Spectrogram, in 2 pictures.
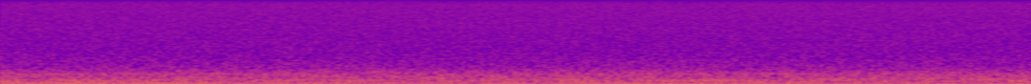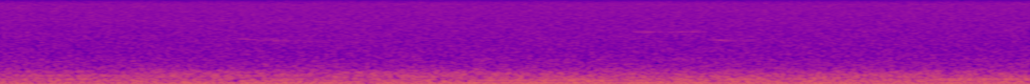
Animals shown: Black-throated Green Warbler (Setophaga virens)
Blue Jay (Cyanocitta cristata)

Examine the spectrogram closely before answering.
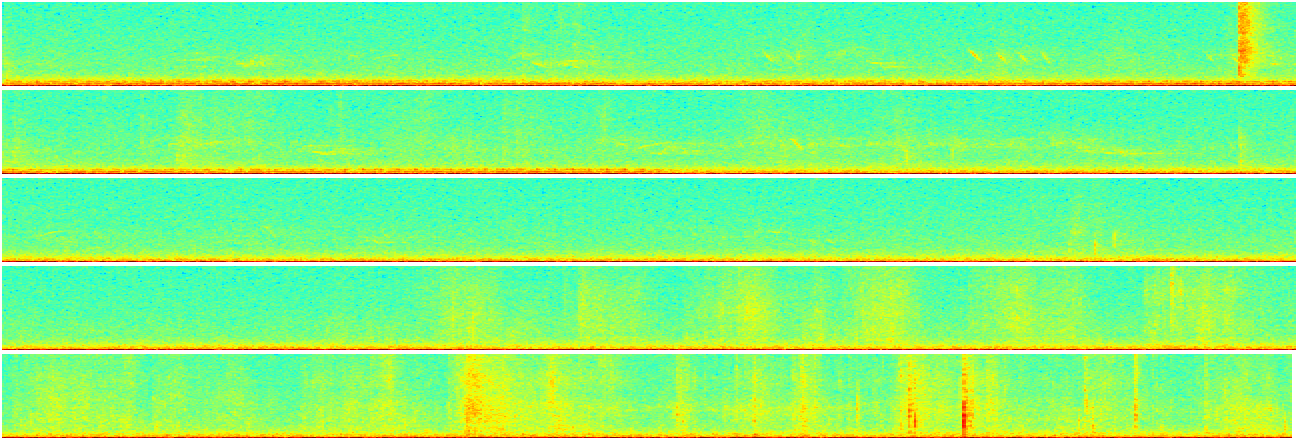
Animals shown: Ovenbird (Seiurus aurocapilla)
Red-eyed Vireo (Vireo olivaceus)
American Goldfinch (Spinus tristis)

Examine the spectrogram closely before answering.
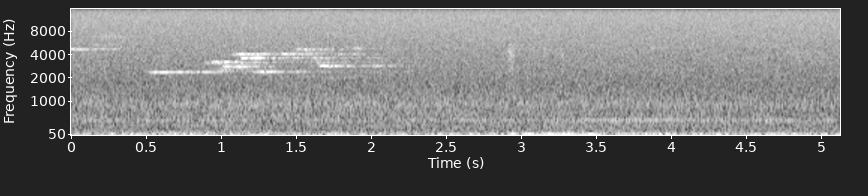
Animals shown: Hermit Thrush (Catharus guttatus)

